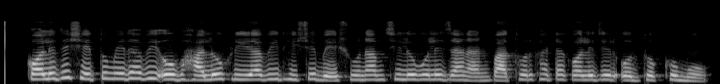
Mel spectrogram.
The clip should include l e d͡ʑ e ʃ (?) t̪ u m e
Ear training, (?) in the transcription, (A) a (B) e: B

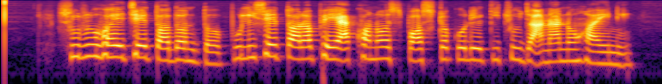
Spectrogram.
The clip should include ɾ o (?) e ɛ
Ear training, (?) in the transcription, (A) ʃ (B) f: B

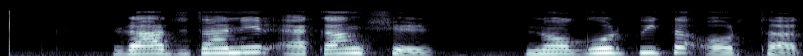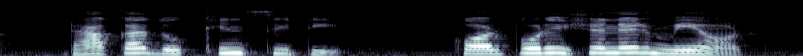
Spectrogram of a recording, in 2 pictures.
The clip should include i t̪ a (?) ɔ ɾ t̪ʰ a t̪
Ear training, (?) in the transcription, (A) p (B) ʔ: B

